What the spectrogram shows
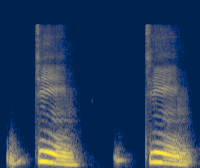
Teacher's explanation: अब जीम जो है उसका हमने मखरज देखा कि हमारी जुबान का दरमियान का हिस्सा ऊपर हमारे ताल्लु के साथ लगता है तो अदा होती है जीम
